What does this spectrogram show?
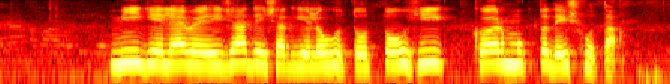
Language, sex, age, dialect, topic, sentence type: Marathi, female, 18-24, Standard Marathi, banking, statement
